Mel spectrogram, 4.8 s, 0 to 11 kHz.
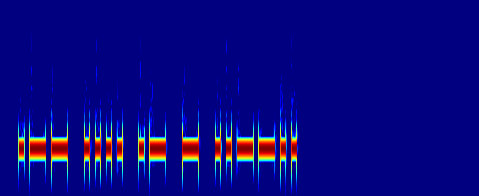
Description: Morse code, heard as a keyed tone, about 22 wpm, 700 Hz. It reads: WHAT?
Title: Sentences from Top 1600 Words 22wpm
